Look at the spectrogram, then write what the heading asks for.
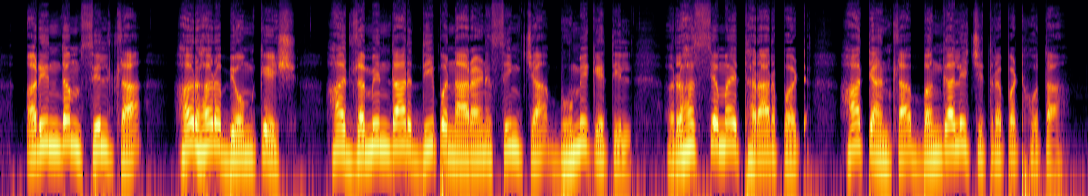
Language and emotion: Marathi, neutral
